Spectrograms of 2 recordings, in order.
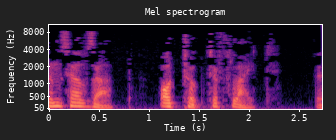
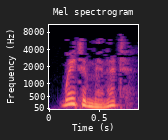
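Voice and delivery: higher, impatient little protest; cross; 7 semitones higher, faster than usual. A narrator's reading. Lucy stalls Aslan to watch her brother, cross. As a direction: put him off, mildly irritated. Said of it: "said Lucy crossly".

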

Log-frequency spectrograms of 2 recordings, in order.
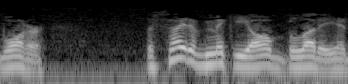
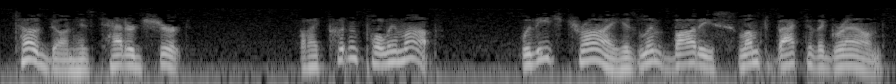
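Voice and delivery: usual speaking voice

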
